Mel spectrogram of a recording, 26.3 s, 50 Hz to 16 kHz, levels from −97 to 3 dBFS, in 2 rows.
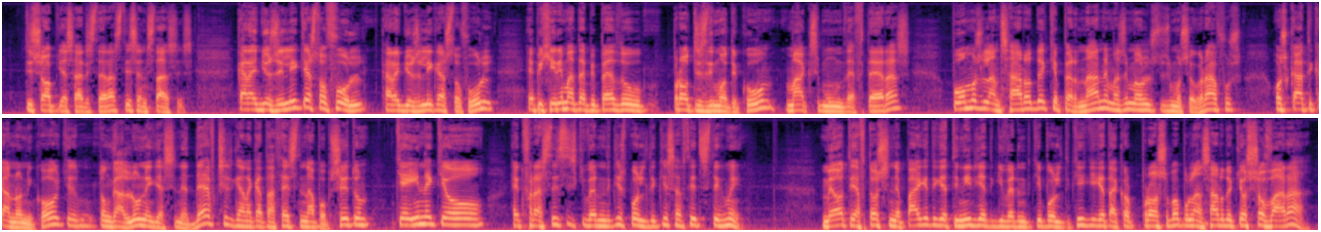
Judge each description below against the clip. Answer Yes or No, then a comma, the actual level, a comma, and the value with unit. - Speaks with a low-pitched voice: No, medium, 150 Hz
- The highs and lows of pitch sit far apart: No, average, 4.0 semitones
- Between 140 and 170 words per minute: Yes, average, 160 wpm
